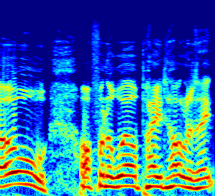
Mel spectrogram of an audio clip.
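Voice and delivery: ordinary delivery

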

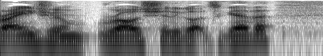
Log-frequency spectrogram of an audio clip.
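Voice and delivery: ordinary talk

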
